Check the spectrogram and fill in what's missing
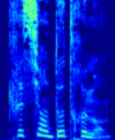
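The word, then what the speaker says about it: Christian Dotremont: Logogramme by Christian D'Autremont. – There you go. Perfectly said. Wow, just great pronunciation there.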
